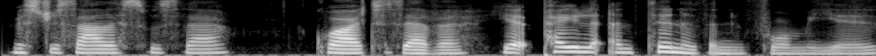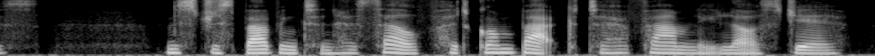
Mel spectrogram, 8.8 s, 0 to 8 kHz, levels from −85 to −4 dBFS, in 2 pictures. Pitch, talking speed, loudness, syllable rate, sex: 185 Hz, 180 wpm, -22 LUFS, 3.5 syllables/s, female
